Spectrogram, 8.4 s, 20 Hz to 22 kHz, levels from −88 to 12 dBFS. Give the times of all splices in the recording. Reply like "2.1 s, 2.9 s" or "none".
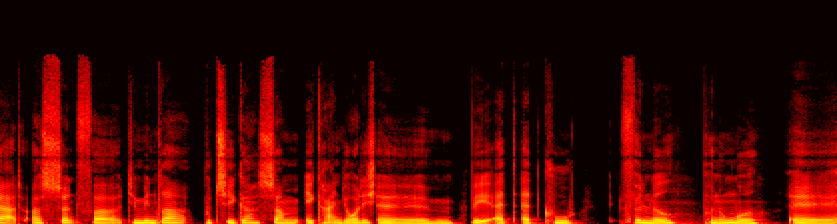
3.7 s, 4.6 s, 5.8 s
